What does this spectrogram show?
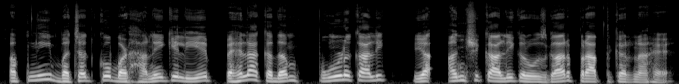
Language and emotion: Hindi, neutral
